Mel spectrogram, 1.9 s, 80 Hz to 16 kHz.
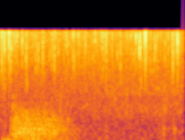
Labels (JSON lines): {"label": "biophony, growl", "recorder": "SoundTrap 500"}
